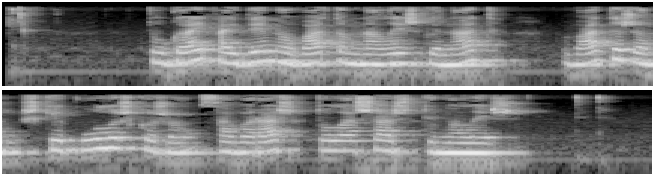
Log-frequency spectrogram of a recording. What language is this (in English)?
Mari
